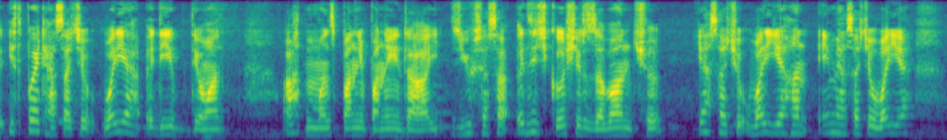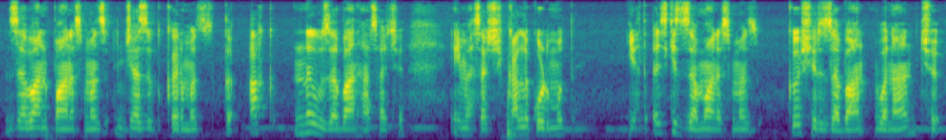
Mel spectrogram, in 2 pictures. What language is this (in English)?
Kashmiri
